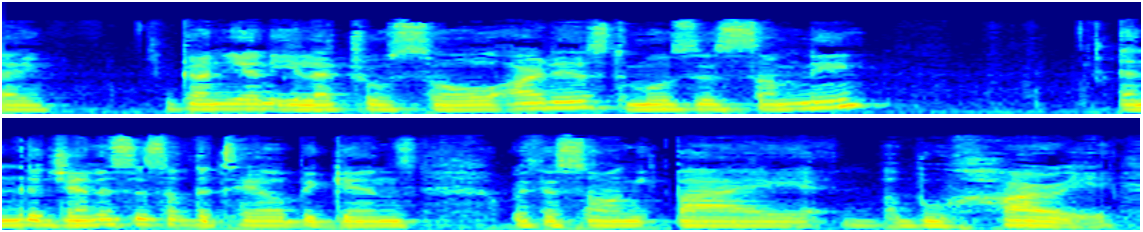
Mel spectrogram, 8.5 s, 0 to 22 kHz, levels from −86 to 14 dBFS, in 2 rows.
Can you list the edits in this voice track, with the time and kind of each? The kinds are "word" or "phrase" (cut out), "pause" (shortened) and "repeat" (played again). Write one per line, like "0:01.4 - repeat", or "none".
0:04.3 - word
0:06.8 - word
0:07.6 - word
